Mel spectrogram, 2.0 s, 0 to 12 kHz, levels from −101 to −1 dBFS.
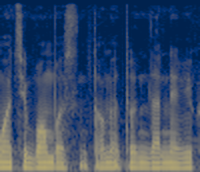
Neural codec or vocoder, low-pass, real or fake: none; 10.8 kHz; real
